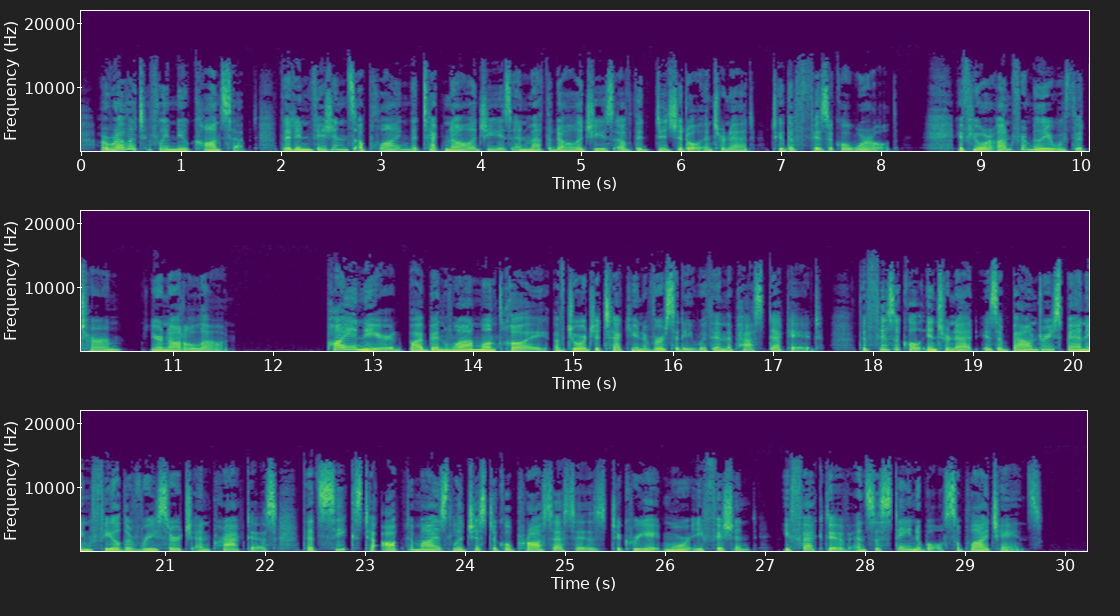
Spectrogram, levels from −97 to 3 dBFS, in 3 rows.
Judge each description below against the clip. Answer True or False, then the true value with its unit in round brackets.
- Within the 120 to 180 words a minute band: True (135 wpm)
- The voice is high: True (225 Hz)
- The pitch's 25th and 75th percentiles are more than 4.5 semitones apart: True (5.2 semitones)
